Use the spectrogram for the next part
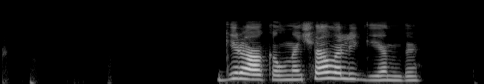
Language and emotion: Russian, neutral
